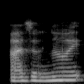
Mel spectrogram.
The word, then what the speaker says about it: Adonai: Ki ata tikvati Adonai Elohim mivtachi minurai.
